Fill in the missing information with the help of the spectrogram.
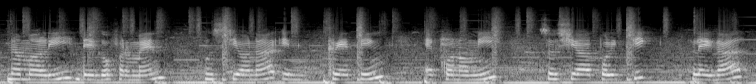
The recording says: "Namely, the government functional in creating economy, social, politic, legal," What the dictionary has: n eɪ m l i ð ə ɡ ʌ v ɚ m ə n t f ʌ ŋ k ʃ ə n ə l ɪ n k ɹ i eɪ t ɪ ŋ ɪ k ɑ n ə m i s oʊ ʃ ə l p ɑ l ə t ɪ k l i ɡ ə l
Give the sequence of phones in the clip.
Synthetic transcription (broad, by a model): n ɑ m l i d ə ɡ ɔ f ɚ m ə n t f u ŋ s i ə n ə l ɪ n k ɹ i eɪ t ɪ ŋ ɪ k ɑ n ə m i s oʊ s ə l p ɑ l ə t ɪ k l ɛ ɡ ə l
